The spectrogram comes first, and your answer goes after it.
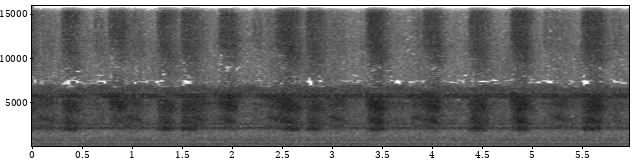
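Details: Crickets calling through the night in the woods, September 2, 2023, phone recording with stereo microphone; bright pulsing chirps in rhythmic bursts near twice per second, many insects overlapping, faint low hum beneath.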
